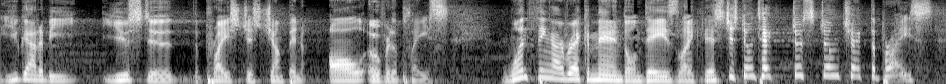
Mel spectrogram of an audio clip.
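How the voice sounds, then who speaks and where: Man, energetic loud speaker, bright forceful tone, long room reverb. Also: fairly high pitch. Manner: hyped, pumped-up delivery. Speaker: speaker at a meetup, channel host. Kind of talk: live talk to a crowd. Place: meetup room.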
